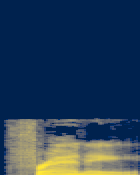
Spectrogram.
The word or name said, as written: frannie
